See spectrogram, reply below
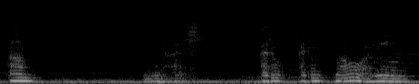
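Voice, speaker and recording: A game master improvising narration for a tabletop role-playing game, haltingly and thinking aloud. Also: medium pitch, steady tone, mellow, faint music behind.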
